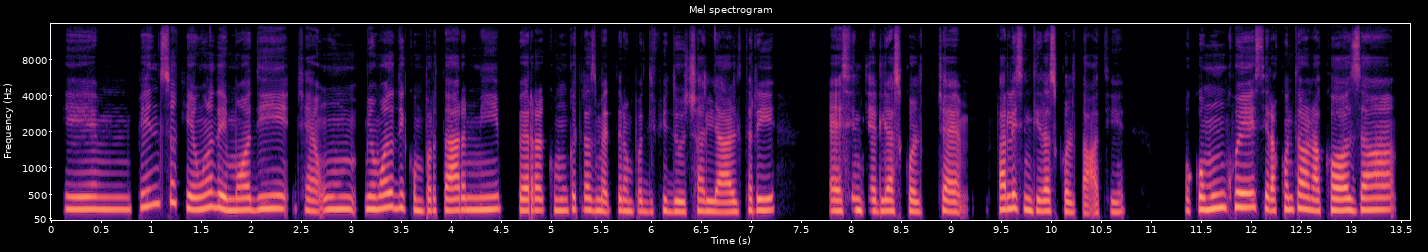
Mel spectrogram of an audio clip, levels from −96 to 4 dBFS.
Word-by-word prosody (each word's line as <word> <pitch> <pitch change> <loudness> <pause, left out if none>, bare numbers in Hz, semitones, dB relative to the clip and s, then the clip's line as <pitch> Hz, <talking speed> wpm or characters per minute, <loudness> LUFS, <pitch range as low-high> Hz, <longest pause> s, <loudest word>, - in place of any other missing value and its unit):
Ehm, 225 -1 0
penso 330 +6 -2
che 255 -9 0
uno 235 +4 +2
dei 250 -3 +4
modi 220 +3 +1
cioè 215 -4 -5
un 230 +3 0
mio 230 0 +2
modo 250 +3 +3
di 255 0 -2
comportarmi 215 +2 0 0.2
per, 210 0 +1
comunque, 205 +1 -2
trasmettere 205 -2 -2
un 190 - -3
po' 190 0 -6
di 185 0 -8
fiducia 185 -1 -2
agli 190 -1 +1
altri 195 +4 0 0.5
è 200 0 +1
sentirli 200 -1 -1
ascol 195 -1 0
cioè 185 -4 -1 0.3
farli 230 +3 +3
sentire 205 -4 0
ascoltati. 180 -1 -4 0.6
O 205 - -6
comunque 255 +4 +4
se 250 -3 -1
raccontano 225 +3 +1
una 200 -3 +2
cosa, 215 +1 +2
215 Hz, 150 wpm, -23 LUFS, 200-230 Hz, 0.6 s, dei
